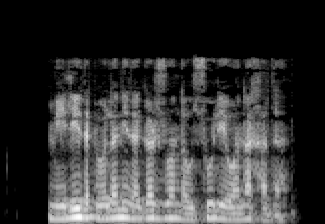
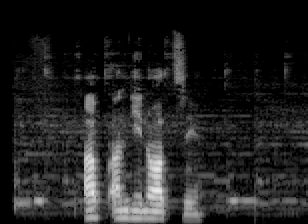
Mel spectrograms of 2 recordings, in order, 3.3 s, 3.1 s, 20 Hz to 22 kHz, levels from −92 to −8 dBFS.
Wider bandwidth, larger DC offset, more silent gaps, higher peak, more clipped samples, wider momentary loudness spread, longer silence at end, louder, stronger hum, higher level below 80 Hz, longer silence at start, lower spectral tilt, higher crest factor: second, 8 kHz vs 12 kHz; neither; neither; first, -2 dBFS vs -6 dBFS; neither; second, 15 LU vs 25 LU; second, 0.4 s vs 0.75 s; about the same, -22 LUFS vs -24 LUFS; neither; first, -58 dBFS vs -84 dBFS; first, 0.5 s vs 0.35 s; about the same, -6 dB/octave vs -5.5 dB/octave; about the same, 20 dB vs 22 dB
